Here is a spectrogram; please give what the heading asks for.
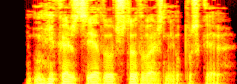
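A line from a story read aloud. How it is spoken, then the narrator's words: Plain. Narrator (Russian): сказал Ваймс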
